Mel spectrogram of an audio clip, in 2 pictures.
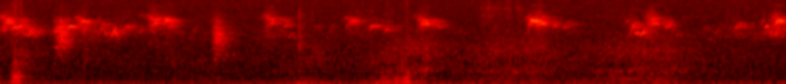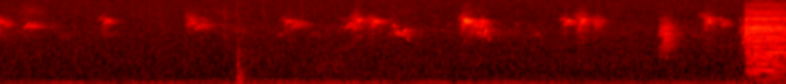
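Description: Small birds chirping over and over with short, high chirps, over a low steady buzz. Near the end comes one louder, harsh call lasting under a second.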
